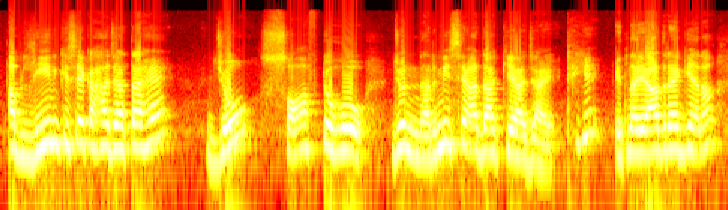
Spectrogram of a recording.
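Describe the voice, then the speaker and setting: Man, high voice, Pakistani Urdu accent, patient recitation teacher, slow repeated examples. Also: expressive. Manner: patient, repetitive, slow drawn-out demonstrations. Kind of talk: online lesson.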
